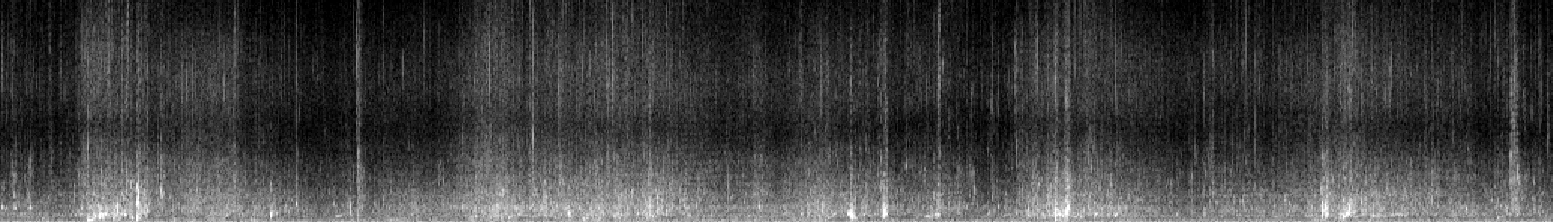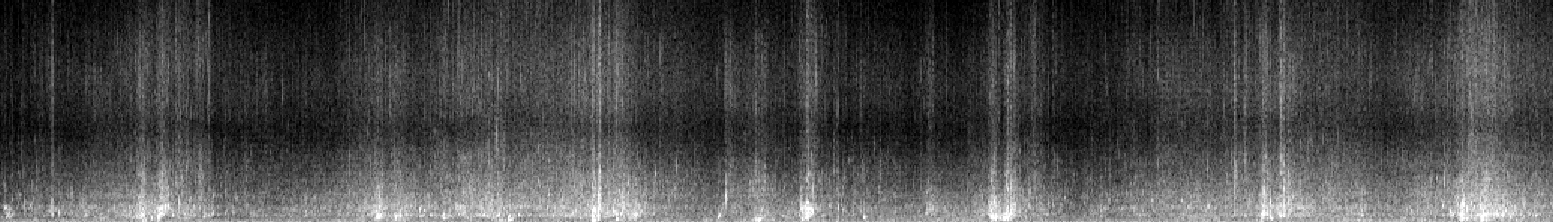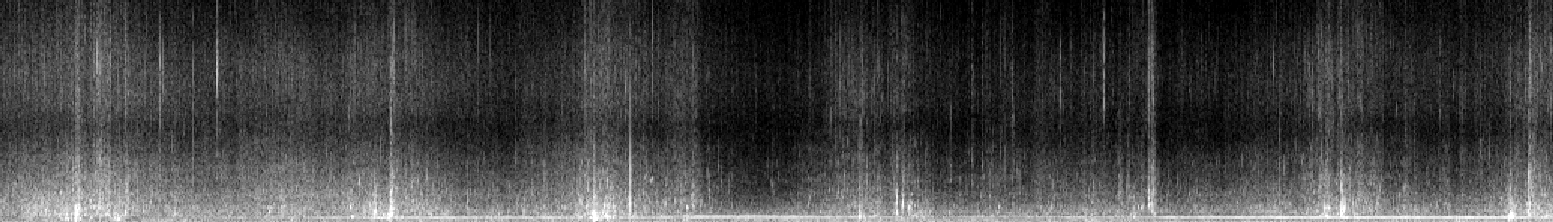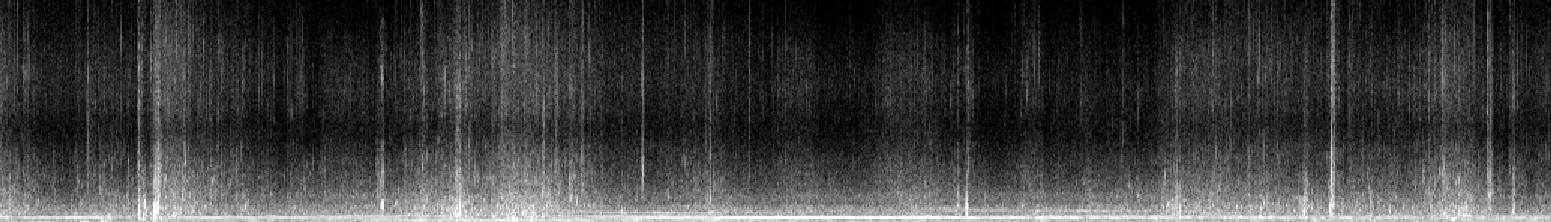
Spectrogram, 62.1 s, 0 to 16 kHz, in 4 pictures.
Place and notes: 杉福漁港, Liuqiu Township - Tide and Wave
Small fishing port, Tide and Wave, Small beach
Zoom H2n MS+XY
Pingtung County, Taiwan, November 2014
